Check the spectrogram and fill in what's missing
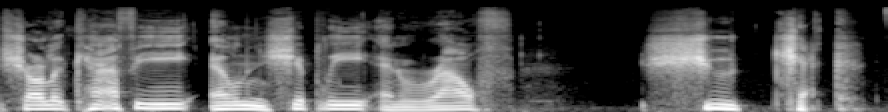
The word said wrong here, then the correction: Shuckett: Ralph Shuckett. That's what it says. Rhymes with fuck it.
